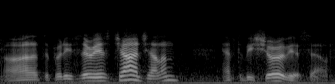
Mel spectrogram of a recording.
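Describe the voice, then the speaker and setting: An actor playing George, a calm, cautious man who reasons carefully, in a 1940s radio drama. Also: mid-range voice, a little hiss or hum. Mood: measured. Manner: measured and reasoning. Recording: dull vintage radio recording.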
